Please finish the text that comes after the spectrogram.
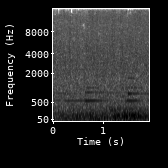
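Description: Steady rain begins falling in a dark horror cartoon setting at night, a soft continuous hiss of drops on surfaces with a low rumbling undertone and no voices.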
